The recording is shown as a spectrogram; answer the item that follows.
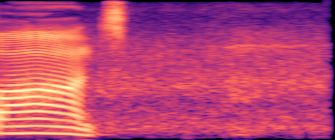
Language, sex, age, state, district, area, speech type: Kashmiri, male, 30-45, Jammu and Kashmir, Srinagar, urban, read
